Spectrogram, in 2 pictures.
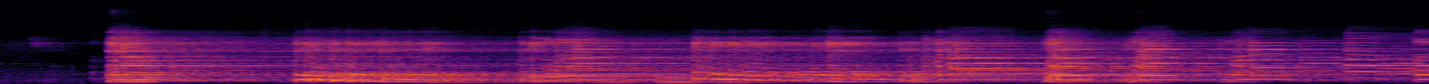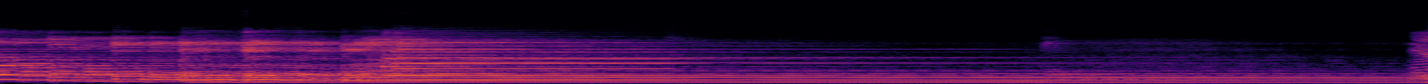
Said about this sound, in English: I'm thinking it's the springs. It has to be the springs that are rattling, because I can hear it.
